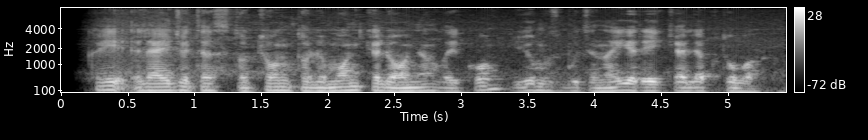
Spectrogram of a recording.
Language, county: Lithuanian, Klaipėda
